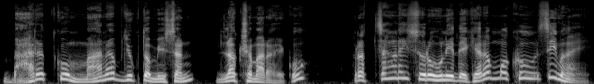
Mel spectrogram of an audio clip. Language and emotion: Nepali, happy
